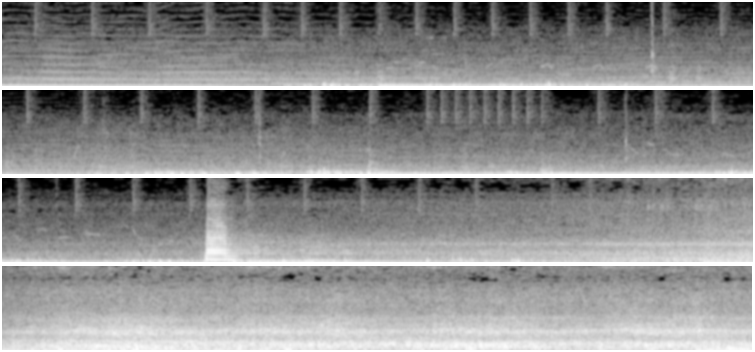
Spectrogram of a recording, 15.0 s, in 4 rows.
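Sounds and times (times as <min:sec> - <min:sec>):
train passing close by: 0:07.8 - 0:15.0.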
